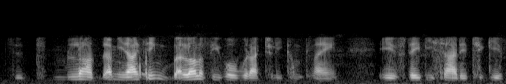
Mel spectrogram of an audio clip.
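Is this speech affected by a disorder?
No.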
